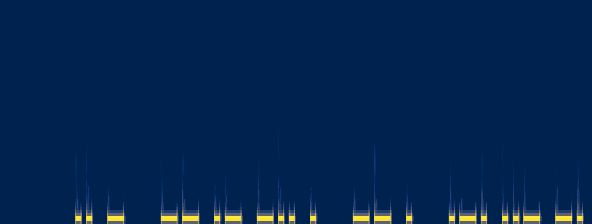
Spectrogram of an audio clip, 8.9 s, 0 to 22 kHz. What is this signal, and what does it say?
Morse code, heard as a keyed tone, about 16 wpm, 700 Hz. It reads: IT MADE ME RUN
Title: Sentences from Top 1000 Words - Review Part 1 - 15wpm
